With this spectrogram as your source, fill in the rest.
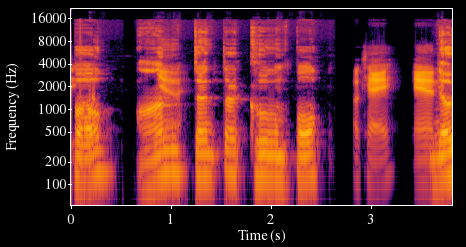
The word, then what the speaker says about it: Antetokounmpo: So we're starting with MVP, and our wheel decided to nominate James Harden, Giannis Adetokounmpo, if I can pronounce that correctly. Antetokounmpo, Yeah.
